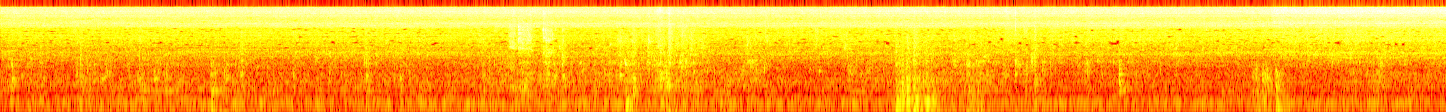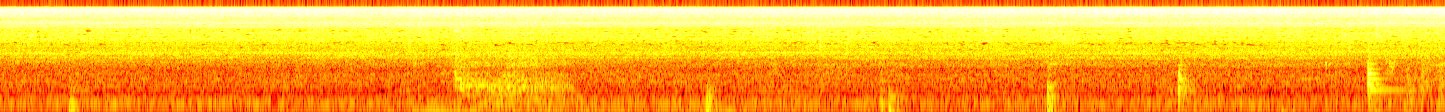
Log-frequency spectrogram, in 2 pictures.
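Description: Kitchen tap running into a stainless steel sink as raw chicken pieces are rinsed by hand, a steady hiss of water with a few clatters and knocks from the handling.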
